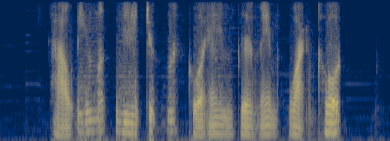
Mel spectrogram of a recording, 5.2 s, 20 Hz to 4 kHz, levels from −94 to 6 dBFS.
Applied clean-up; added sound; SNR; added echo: neural separator model SepFormer WHAMR!.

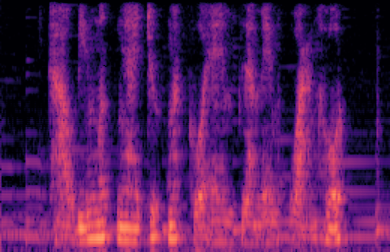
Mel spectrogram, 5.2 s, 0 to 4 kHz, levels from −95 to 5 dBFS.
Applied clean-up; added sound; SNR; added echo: none; Guitar; 17 dB; reverberation time 0.2 s.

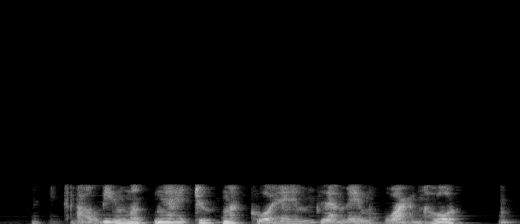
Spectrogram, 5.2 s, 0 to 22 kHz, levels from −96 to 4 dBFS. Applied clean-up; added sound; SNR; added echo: neural mask model DeepFilterNet 3.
